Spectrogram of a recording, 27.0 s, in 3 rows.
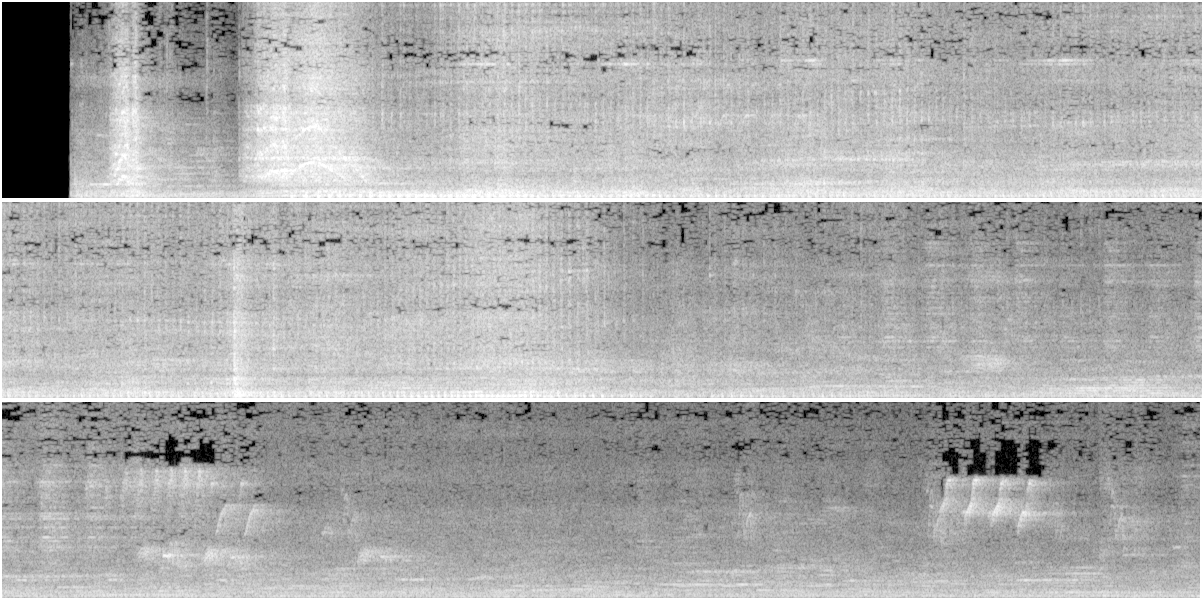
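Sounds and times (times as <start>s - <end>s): small motorcycle engine idling: 0.6s - 20.0s.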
